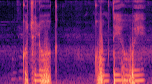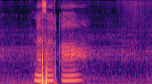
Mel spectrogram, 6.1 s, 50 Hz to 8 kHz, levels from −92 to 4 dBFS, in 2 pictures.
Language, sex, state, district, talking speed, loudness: Hindi, female, Rajasthan, Jaipur, 70 wpm, -19 LUFS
